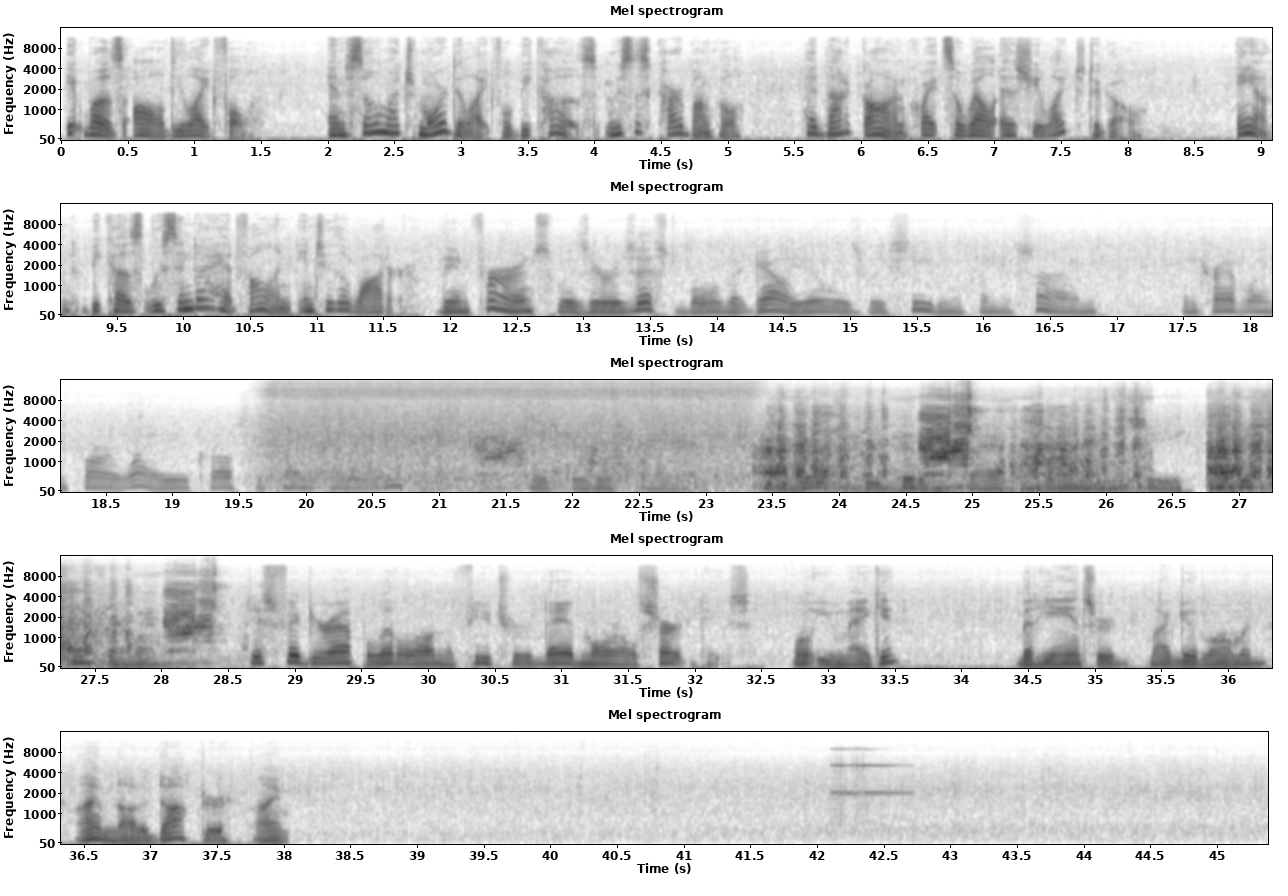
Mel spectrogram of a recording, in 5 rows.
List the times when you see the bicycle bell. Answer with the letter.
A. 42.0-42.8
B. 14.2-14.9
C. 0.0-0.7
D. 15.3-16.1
A.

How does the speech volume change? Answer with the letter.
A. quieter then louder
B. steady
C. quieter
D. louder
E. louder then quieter
A.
